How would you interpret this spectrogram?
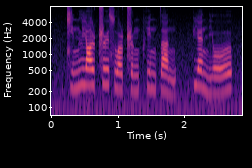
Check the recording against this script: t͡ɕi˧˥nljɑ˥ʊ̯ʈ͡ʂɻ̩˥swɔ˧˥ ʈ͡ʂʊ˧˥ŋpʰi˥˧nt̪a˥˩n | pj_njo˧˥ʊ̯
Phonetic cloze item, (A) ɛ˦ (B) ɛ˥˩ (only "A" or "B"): B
